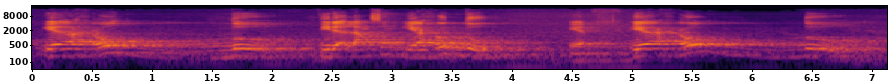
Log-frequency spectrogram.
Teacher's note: Dan ketika bertasydid di sini huruf wad lebih tampak sifatnya, yaitu istiqalah, imtidad saut, ya, memanjangnya suara huruf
